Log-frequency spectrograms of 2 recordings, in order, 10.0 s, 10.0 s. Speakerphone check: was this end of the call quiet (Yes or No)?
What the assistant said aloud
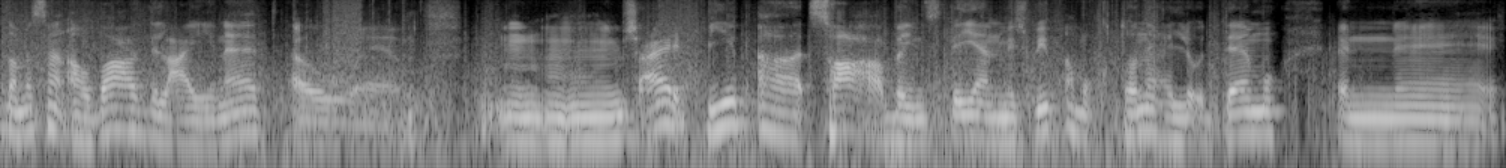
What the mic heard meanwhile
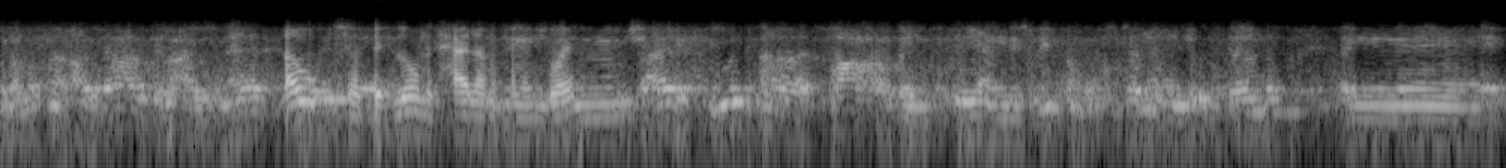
No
